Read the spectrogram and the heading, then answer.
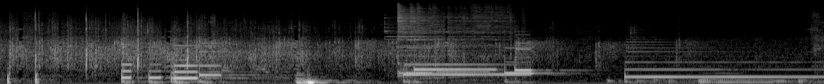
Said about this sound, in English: You can clap your hands to Jesus one more time.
